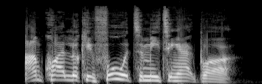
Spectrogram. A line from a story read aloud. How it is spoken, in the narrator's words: shouts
